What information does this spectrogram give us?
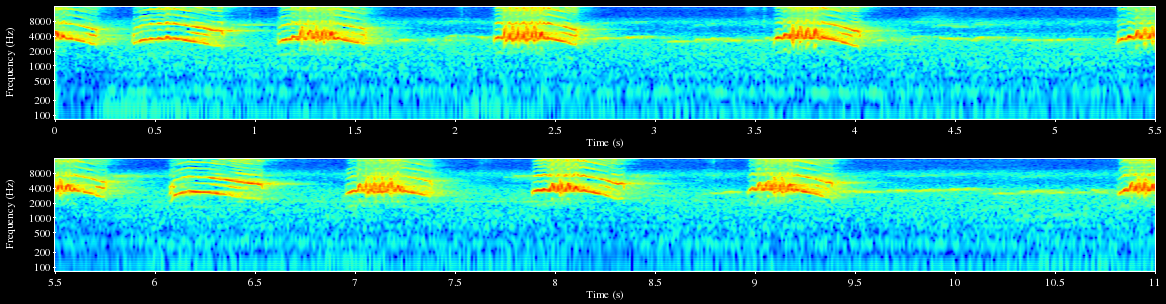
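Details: Javan white-eye calling steadily: a series of about eleven high, thin, downslurred chirps, roughly one per second, each sharp and clear against near silence.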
